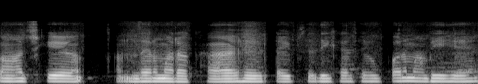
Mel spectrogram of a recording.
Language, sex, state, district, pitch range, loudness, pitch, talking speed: Chhattisgarhi, male, Chhattisgarh, Raigarh, 135-140 Hz, -16 LUFS, 140 Hz, 175 wpm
